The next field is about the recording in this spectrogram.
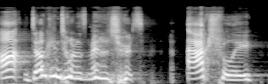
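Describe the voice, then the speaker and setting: A woman's voice: sits high, animated, fairly quick, sharp tone. A young woman from the Boston area co-hosting a podcast in casual, profane, emphatic banter, laughing often. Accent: General American, Boston accent trained away. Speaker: co-host.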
